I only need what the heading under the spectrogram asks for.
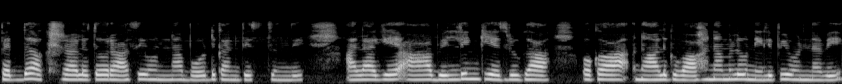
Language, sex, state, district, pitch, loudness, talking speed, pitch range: Telugu, female, Andhra Pradesh, Guntur, 220 Hz, -15 LUFS, 115 wpm, 210-225 Hz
